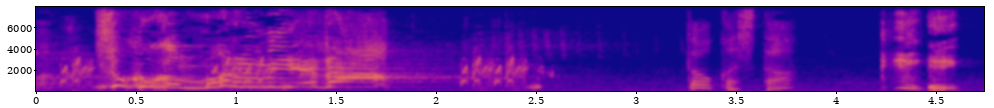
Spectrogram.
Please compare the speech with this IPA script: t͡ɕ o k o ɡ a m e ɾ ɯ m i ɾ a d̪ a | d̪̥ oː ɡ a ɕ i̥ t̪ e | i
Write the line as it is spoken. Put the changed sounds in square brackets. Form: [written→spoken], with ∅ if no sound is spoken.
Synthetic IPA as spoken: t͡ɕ o k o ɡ a m [e→a] ɾ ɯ m i ɾ [a→e] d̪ a | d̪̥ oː [ɡ→k] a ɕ i̥ t̪ [e→a] | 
